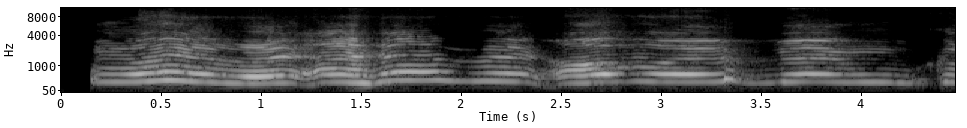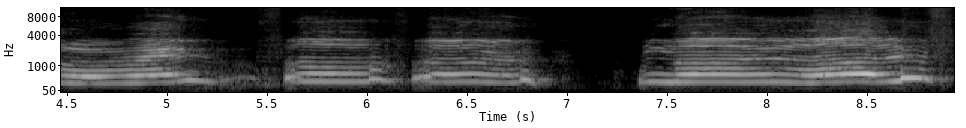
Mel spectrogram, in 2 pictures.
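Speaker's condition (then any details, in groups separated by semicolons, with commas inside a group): Traumatic brain injury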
